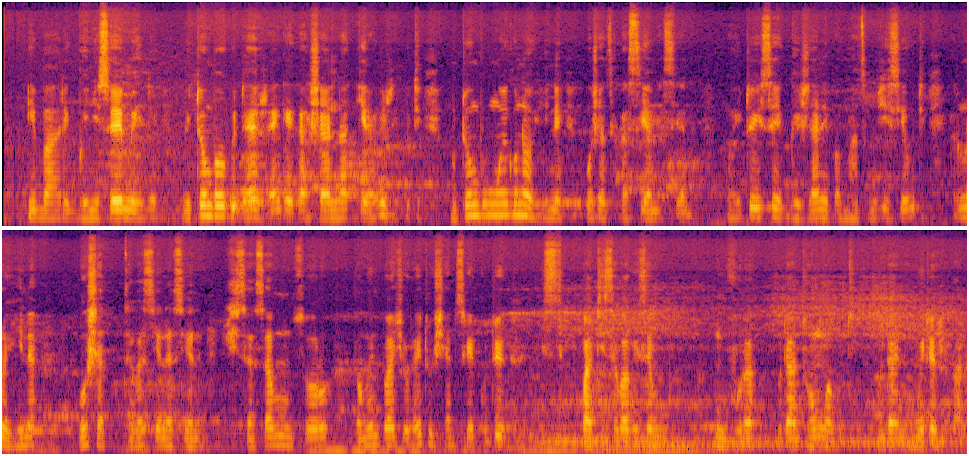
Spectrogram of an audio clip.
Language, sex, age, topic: Ndau, female, 18-24, health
